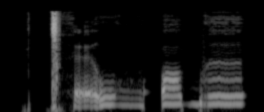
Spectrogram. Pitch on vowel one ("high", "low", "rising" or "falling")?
low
